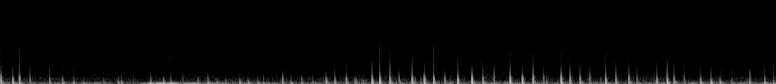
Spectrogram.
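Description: A round, thick, solid cork coaster is held close to the microphones and tapped and scratched with long nails on its face and edge. The result is a rapid run of dull, low, muffled taps with almost no ring, broken by a brief louder patch of scratching.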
